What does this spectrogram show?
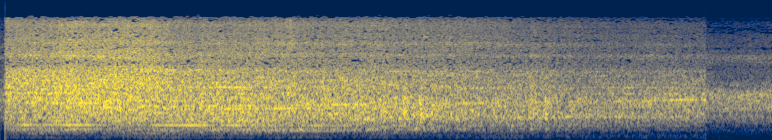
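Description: Deutsche Bahn regional train passing close by: a loud, steady rushing rumble that starts suddenly and slowly fades.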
